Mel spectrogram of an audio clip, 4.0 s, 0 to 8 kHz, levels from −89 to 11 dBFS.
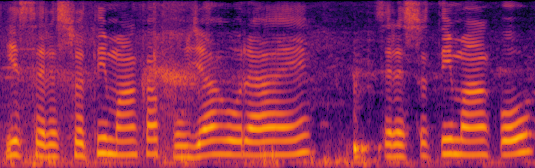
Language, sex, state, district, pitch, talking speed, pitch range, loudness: Hindi, female, Odisha, Sambalpur, 245 Hz, 165 wpm, 225-255 Hz, -15 LUFS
